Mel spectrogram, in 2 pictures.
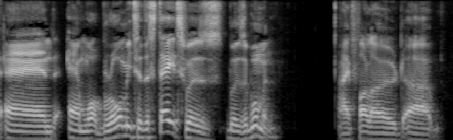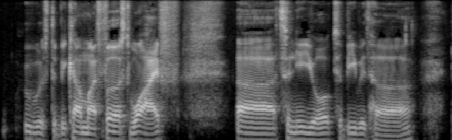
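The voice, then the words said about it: English accent. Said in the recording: “you may already have spotted I have an accent. ... I'm English, an Englishman living abroad”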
